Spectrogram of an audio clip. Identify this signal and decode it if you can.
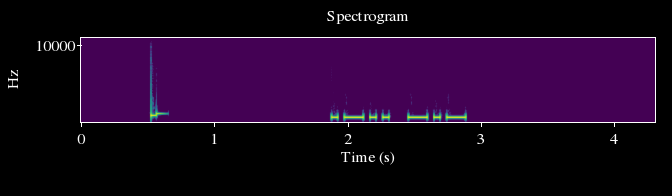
Morse code, heard as a keyed tone, about 25 wpm, 700 Hz. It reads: LK
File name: Two Letter-Number Combinations - 25wpm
